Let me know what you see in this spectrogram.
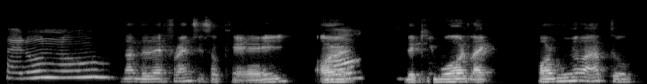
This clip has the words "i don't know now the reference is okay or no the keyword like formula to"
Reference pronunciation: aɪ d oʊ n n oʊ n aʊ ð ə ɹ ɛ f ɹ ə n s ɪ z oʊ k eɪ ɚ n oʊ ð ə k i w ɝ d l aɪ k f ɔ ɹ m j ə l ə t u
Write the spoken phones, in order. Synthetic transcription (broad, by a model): aɪ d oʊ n n oʊ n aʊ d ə ɹ ɛ f ɹ ə n s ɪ s oʊ k eɪ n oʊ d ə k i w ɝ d l aɪ k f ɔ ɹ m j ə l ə t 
